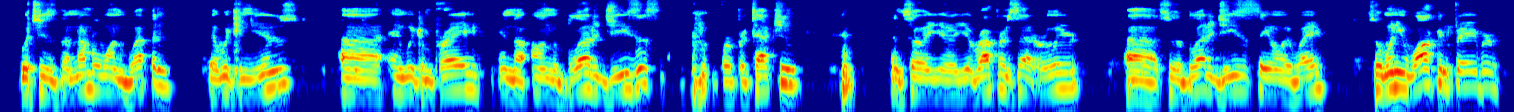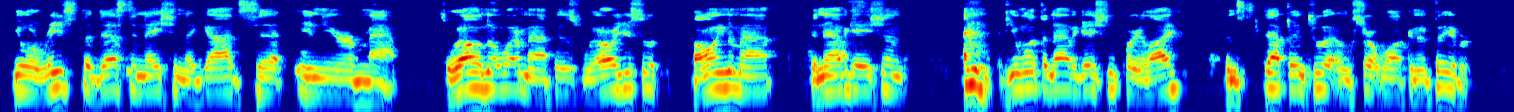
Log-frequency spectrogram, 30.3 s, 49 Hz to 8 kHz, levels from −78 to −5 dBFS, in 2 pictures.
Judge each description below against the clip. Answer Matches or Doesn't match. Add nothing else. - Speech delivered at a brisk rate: Doesn't match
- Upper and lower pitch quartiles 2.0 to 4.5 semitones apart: Doesn't match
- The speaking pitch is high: Doesn't match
